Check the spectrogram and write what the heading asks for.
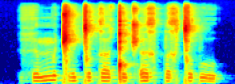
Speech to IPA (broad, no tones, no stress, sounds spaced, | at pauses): h ʏ mː ʏ ɡ͡ǁ ɐ i̯ ǀ ʊ k ɐ ǃ ʏ t͡ʃʼ ɜ x pː ɐ x ǀ ʊ p u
